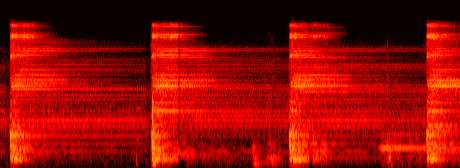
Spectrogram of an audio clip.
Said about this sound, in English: Sounds like an Admiral clock.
